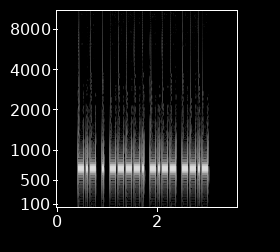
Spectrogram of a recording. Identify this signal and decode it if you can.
Morse code, heard as a keyed tone, about 31 wpm, 700 Hz. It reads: KE9YQ
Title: USA Call Signs - 5 Characters - Repeated 2x - 30wpm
